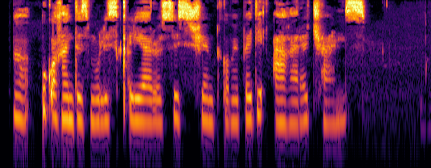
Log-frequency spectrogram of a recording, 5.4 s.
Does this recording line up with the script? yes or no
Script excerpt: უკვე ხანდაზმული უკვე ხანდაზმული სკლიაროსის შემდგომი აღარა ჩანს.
no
